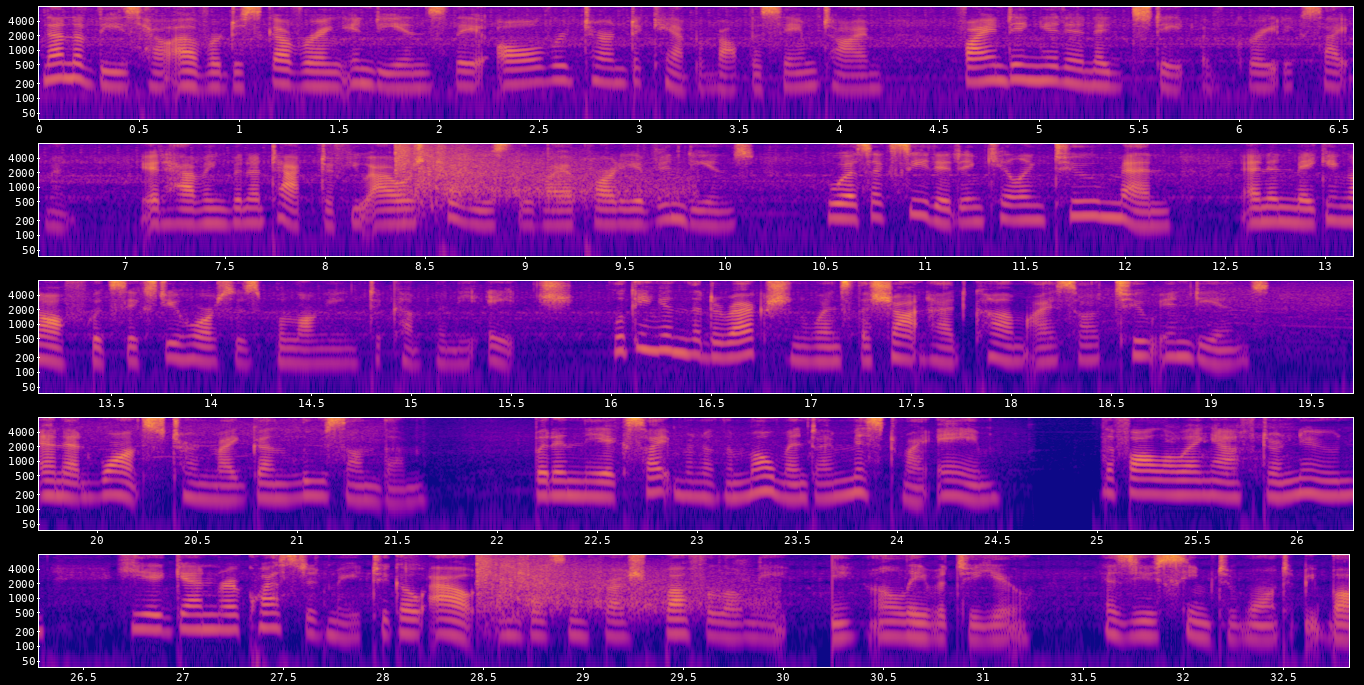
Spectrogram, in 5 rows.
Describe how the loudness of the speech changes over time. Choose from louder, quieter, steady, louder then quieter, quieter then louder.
steady.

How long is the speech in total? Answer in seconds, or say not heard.
33 s.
